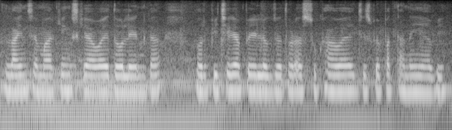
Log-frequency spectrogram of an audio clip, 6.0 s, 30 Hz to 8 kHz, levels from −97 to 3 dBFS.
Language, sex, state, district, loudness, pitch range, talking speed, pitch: Hindi, male, Arunachal Pradesh, Lower Dibang Valley, -16 LUFS, 155-165 Hz, 250 wpm, 160 Hz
